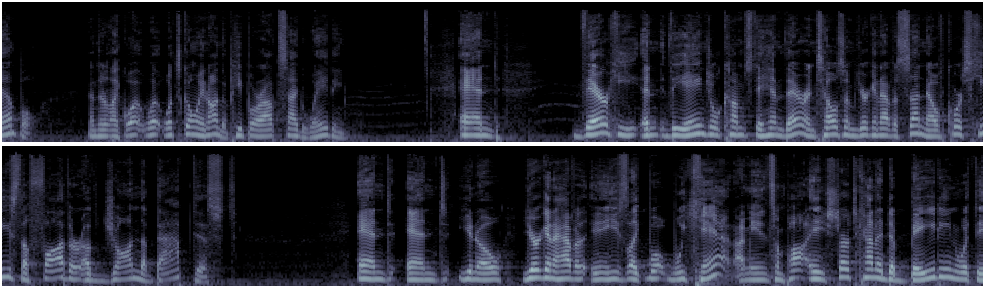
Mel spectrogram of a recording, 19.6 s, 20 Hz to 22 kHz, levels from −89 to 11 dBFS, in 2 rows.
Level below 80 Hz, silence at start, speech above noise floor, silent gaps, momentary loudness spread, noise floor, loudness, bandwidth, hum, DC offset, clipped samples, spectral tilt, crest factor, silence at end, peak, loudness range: -56 dBFS; 0 s; 36 dB; none; 13 LU; -66 dBFS; -31 LUFS; 18.5 kHz; none; under 0.1%; under 0.1%; -5.5 dB/octave; 22 dB; 0 s; -10 dBFS; 6 LU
